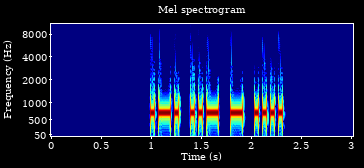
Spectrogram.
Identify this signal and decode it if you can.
Morse code, heard as a keyed tone, about 31 wpm, 700 Hz. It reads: RUTH
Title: USA Common Names - Max 4 Letters - 30wpm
